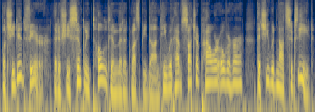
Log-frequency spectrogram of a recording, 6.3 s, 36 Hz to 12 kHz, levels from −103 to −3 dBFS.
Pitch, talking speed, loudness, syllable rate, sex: 135 Hz, 265 wpm, -19 LUFS, 5.5 syllables/s, male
